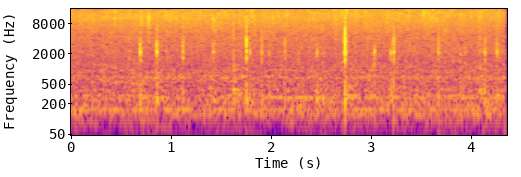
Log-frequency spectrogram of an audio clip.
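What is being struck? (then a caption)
Metal mesh microphone capsules on a handheld recorder. Long painted nails tap and scratch the two metal mesh microphone capsules on top of a small handheld Tascam recorder. Quiet, sharp, bright clicks and brief scrapes are scattered over a steady low hiss, with the strongest tap near the middle. Each tap dies away almost instantly.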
